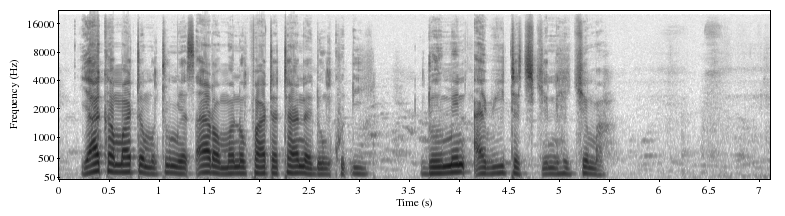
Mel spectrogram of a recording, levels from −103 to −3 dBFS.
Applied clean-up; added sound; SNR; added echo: none; none; none; none.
